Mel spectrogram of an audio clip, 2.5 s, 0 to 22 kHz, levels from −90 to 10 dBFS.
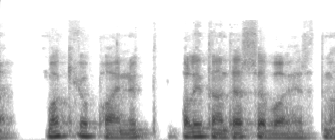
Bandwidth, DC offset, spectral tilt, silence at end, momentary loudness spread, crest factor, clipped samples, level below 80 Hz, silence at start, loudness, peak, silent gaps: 9.2 kHz; under 0.1%; -8 dB/octave; 0 s; 8 LU; 16 dB; under 0.1%; -50 dBFS; 0 s; -22 LUFS; -6 dBFS; none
